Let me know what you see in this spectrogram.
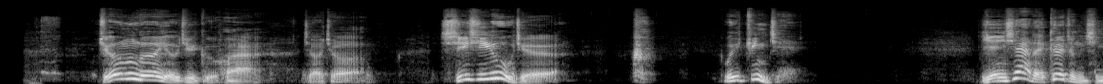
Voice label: Vocals; 魏骏杰; 识时务者为俊杰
